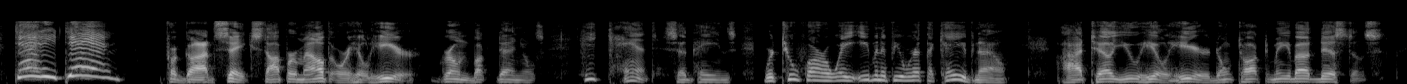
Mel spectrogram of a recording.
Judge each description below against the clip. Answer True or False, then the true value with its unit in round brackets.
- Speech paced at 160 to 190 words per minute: True (175 wpm)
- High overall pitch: False (130 Hz)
